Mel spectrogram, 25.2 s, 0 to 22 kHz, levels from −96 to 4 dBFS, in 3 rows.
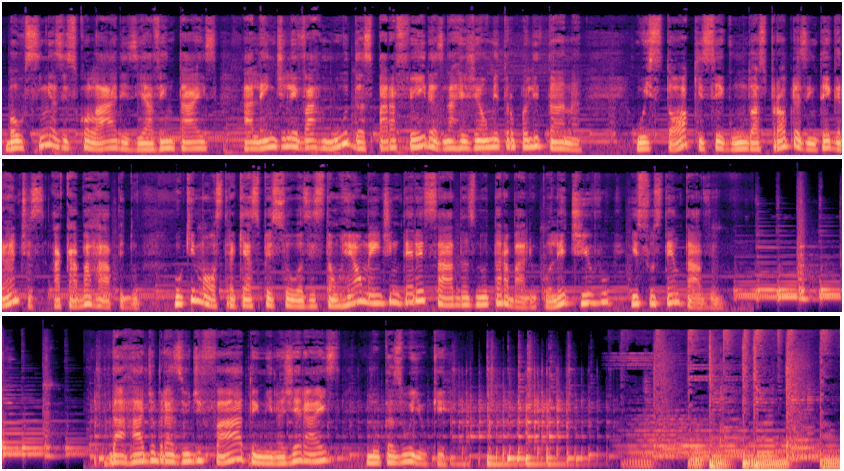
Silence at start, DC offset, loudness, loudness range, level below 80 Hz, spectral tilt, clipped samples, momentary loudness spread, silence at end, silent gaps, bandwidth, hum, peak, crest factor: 0 s; under 0.1%; -16 LUFS; 4 LU; -34 dBFS; -5 dB/octave; under 0.1%; 10 LU; 0 s; none; 17 kHz; none; 0 dBFS; 16 dB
